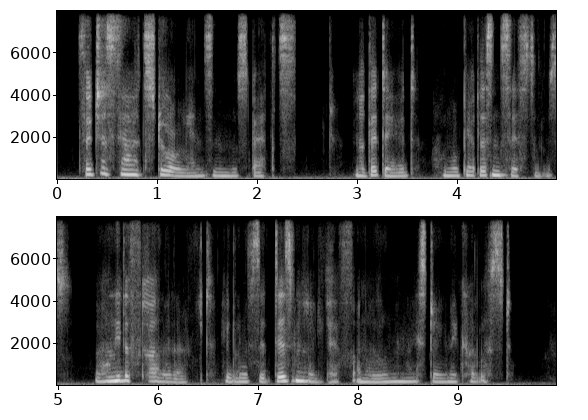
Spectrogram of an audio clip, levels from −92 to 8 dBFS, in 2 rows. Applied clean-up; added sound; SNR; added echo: neural diffusion model UNIVERSE++.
